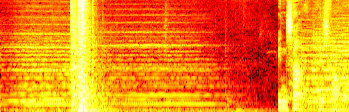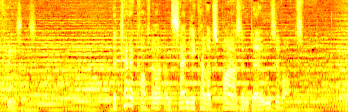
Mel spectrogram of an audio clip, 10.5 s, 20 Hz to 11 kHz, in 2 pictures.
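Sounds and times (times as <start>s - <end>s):
house door thudding shut: 0.9s - 3.8s
speech: 4.2s - 6.0s, 6.9s - 10.0s.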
